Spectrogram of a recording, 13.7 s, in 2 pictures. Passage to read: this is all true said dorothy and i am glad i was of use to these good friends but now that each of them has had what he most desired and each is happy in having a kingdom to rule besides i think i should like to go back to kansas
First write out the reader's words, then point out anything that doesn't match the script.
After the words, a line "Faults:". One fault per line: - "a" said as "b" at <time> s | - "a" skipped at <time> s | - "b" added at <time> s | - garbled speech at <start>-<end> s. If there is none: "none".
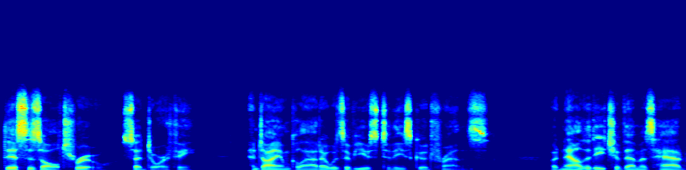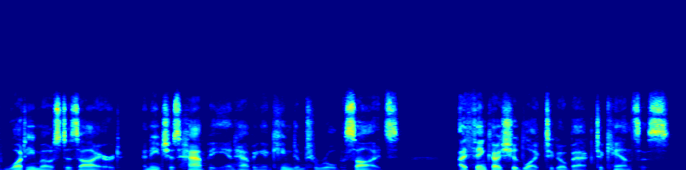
this is all true said dorothy and i am glad i was of use to these good friends but now that each of them has had what he most desired and each is happy in having a kingdom to rule besides i think i should like to go back to kansas
Faults:
none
